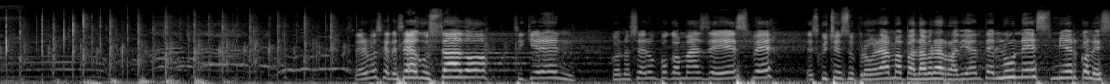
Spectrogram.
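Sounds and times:
audience applause: 0:00.0 - 0:03.6
speech: 0:03.6 - 0:11.0.

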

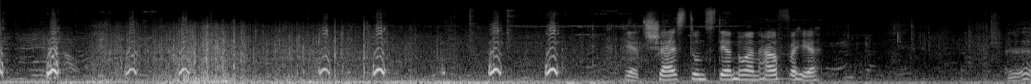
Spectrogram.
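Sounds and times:
dog barking in short sharp high-pitched yaps: 0:00.0 - 0:02.0, 0:03.2 - 0:03.9, 0:04.9 - 0:05.7
low rumbling noise: 0:00.0 - 0:07.6
speech: 0:06.3 - 0:08.3, 0:10.1 - 0:10.3.

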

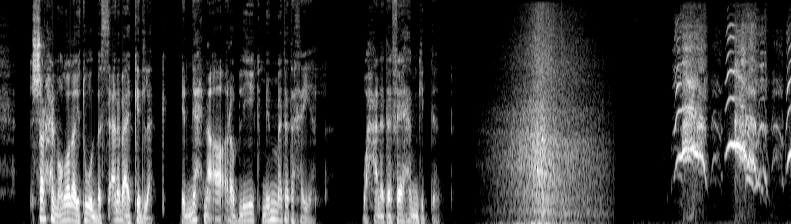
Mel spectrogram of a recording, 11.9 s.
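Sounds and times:
speech: 0:00.5 - 0:04.8, 0:05.4 - 0:06.7
woman screaming outside: 0:10.1 - 0:11.8.

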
